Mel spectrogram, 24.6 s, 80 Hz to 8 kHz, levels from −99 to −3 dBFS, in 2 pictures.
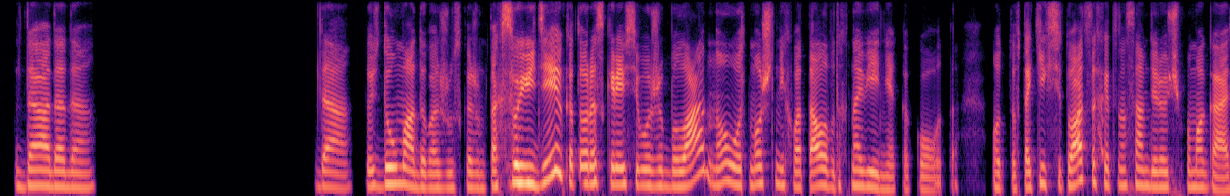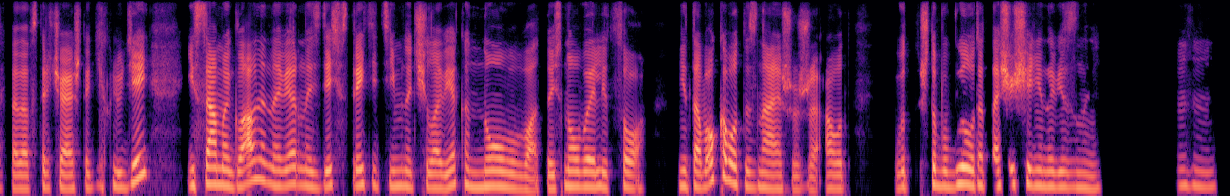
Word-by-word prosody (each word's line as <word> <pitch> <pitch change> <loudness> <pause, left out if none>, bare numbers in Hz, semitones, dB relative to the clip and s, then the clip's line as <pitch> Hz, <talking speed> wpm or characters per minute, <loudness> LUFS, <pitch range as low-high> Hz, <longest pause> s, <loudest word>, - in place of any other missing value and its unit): Да-да-да. 180 -2 0 2.2
Да. 175 -3 -2
То 180 - -4
есть 185 - -4
до 210 +3 +5
ума 210 -3 +4
довожу, 165 -1 -4
скажем 165 0 -6
так, 180 +3 -1
свою 220 -2 +8
идею, 265 - +5
которая, 215 -1 +2
скорее 205 -2 +3
всего, 195 -2 -3
уже 185 0 -2
была, 180 - +3
но 230 - -3
вот, 200 -2 -1
может, 210 +3 -1
не 195 -2 -4
хватало 180 +2 +1
вдохновения 175 -4 -3
какого-то. 150 +5 -10 0.3
Вот 170 -1 -6
в 155 - -8
таких 175 +4 -2
ситуациях 215 +5 +1
это 190 0 -5
на 190 - -4
самом 190 -1 -2
деле 175 0 -1
очень 175 - -5
помогает, 165 -5 -1
когда 155 -1 0
встречаешь 160 -1 0
таких 170 +1 -10
людей, 235 - +2 0.3
и 190 - -1
самое 200 -1 +5
главное, 250 +9 +3
наверное, 195 -1 0
здесь 180 +3 -1
встретить 195 0 -1
именно 185 -1 -3
человека 170 +5 -1
нового, 175 -3 0
то 160 - -4
есть 155 0 -4
новое 180 -1 +2
лицо. 170 -1 -3 0.3
Не 185 - -3
того, 175 +6 +2
кого 260 -6 +3
ты 190 - -7
знаешь 165 -2 -1
уже, 150 0 -5
а 160 - -2
вот 160 0 -5 0.4
вот, 180 +3 -5
чтобы 185 -3 -1
было 205 +4 +4
вот 190 0 +1
это 190 -1 -3
ощущение 190 +1 +1
новизны. 170 -3 -5 0.8
Мгм. 185 -2 -11
180 Hz, 160 wpm, -23 LUFS, 170-195 Hz, 2.2 s, свою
